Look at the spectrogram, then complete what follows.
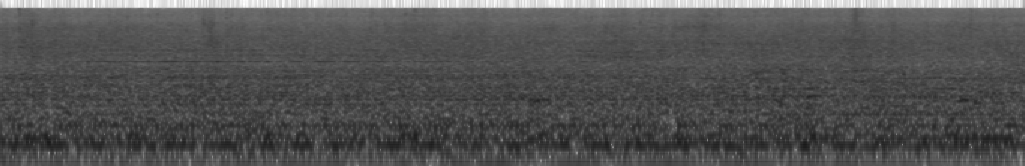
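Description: Steady background noise of a covered market street: a constant rumble and hiss with no distinct events.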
